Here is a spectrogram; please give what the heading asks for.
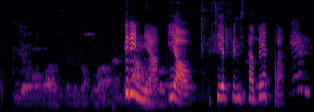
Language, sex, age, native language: Icelandic, female, 14, Icelandic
